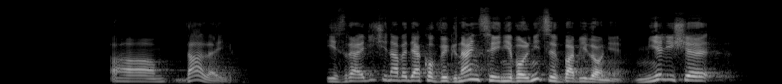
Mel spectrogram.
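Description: From 3.25 to 5.57 s, automatic gain rising: the gain control judged the speech input too quiet and lifted it by about 7 dB, so voice and background swell together.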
